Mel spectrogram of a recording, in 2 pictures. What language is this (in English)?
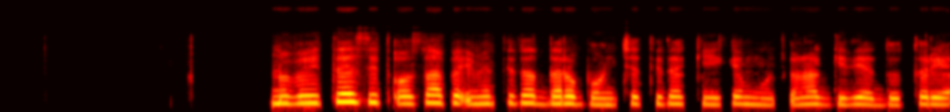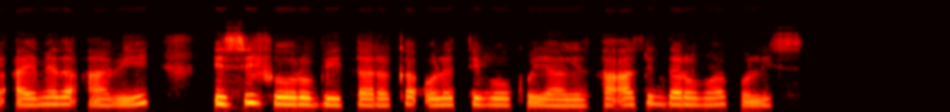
Wolaytta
